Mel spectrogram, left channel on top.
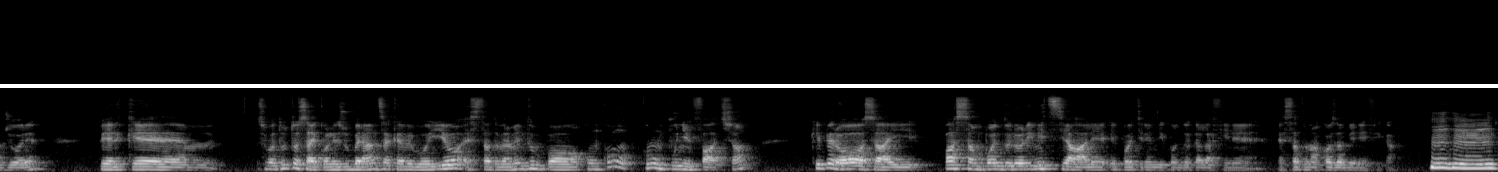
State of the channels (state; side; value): silent; left; digital silence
